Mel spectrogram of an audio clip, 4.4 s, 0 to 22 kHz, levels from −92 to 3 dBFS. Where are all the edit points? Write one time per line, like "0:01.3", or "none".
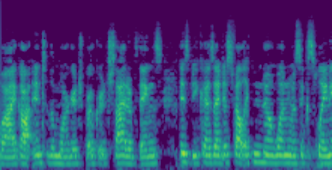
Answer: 0:02.2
